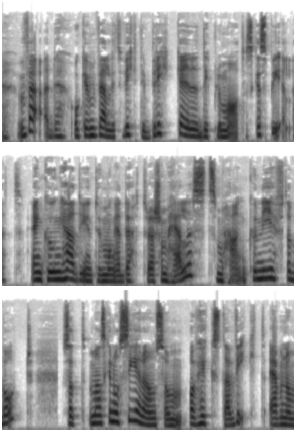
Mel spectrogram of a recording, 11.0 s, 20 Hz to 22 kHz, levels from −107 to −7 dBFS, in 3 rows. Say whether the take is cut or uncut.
cut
